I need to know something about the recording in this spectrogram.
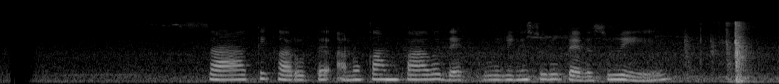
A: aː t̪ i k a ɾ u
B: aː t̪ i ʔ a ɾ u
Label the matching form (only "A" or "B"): A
